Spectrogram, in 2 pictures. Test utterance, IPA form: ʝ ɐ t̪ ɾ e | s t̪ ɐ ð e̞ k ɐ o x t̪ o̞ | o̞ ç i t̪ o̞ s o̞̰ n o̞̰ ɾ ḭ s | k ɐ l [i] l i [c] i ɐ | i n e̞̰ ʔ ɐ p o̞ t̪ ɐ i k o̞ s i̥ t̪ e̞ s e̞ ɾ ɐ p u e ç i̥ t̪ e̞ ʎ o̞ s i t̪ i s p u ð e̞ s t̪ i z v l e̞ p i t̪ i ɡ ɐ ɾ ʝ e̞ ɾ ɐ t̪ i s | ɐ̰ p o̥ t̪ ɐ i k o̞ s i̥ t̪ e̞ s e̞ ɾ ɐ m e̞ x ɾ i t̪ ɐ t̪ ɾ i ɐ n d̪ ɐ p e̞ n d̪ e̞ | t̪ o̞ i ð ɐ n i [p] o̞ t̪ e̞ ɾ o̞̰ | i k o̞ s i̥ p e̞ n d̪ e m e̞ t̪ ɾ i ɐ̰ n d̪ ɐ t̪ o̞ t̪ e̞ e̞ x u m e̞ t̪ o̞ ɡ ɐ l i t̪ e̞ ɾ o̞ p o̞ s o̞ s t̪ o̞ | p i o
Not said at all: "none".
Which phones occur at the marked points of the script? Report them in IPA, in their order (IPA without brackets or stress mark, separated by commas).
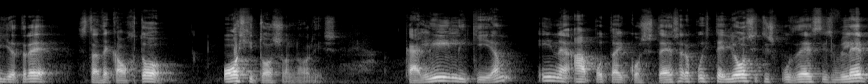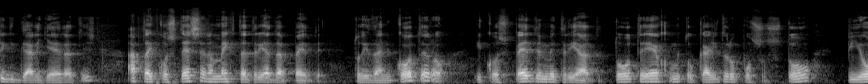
iː, c, k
